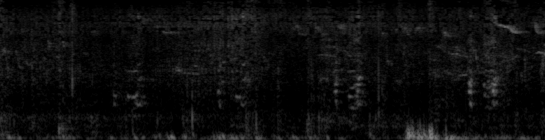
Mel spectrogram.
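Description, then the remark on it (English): Chickens and guinea fowl cluck and chatter in a steady, overlapping stream, with a louder burst of clucking near the end over low rumbling outdoor background. “Chickens, guinea fowl.”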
